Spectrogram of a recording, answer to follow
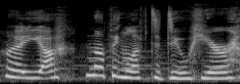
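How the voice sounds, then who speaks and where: A woman's voice: high voice, unhurried, fairly bright tone, soft background music. A woman voicing an eager, cheeky young female funeral director in a fantasy game, with theatrical sales patter. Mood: breezy, confident. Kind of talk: animated fantasy game voice acting.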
